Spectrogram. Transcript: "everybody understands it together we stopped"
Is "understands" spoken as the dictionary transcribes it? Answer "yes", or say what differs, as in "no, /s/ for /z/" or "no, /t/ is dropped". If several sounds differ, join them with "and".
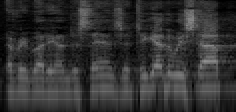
yes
